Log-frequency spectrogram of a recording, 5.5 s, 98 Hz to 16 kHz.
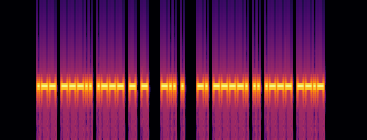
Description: Morse code, heard as a keyed tone, about 40 wpm, 700 Hz. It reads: W8JTT DE N9IJQ
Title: USA Callsign DE Callsign - 5 Characters - 40wpm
